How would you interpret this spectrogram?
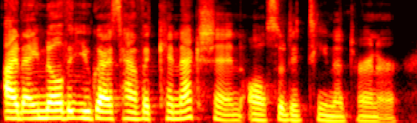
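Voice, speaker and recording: A woman's voice: fairly low pitch, lively intonation, fast talker, a little mellow. A woman from St. Louis hosting a talk show, asking her guests questions in a gushing, effusive way. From St. Louis, Missouri. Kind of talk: casual interview.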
